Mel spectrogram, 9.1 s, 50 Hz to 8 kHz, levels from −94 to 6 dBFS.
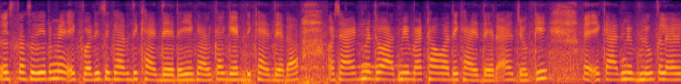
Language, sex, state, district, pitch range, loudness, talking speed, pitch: Hindi, female, Bihar, Saharsa, 210-230 Hz, -13 LUFS, 240 wpm, 215 Hz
